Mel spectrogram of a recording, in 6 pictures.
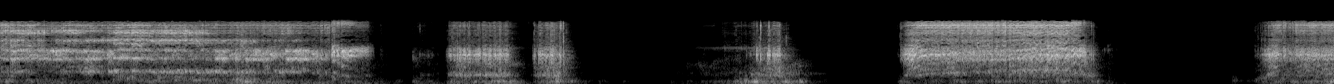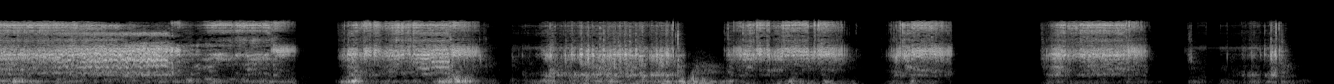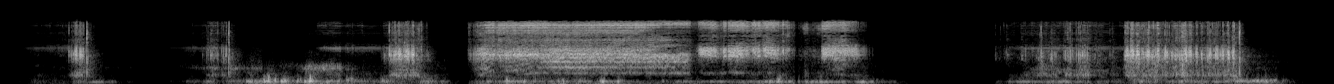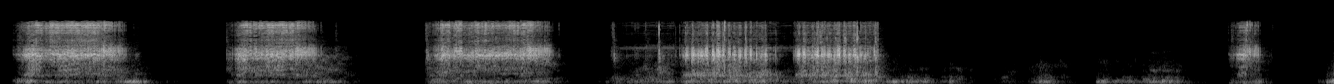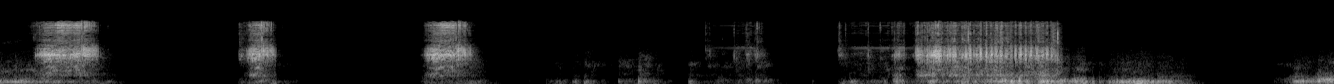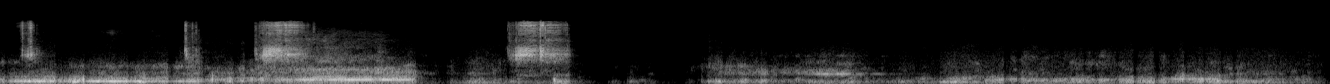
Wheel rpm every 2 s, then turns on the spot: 160, 110, 10, 10, 70, 60, 40, 60, 40, 10, 30, 20, 20, 10, 0, 20, 70, 30, 0, 10, 20, 20, 30, 10, 10, 0, 10, 10, 10, 0, 0, 10, 0, 0, 0, 0, 0, 0, 0, 0.
4-6 10-12 18-20 38-40 46-48 62-64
